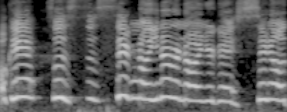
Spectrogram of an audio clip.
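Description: Projecting loudly, a woman speaks very fast at an extremely high pitch. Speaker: comedian. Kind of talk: stand-up. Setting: stage with audience.

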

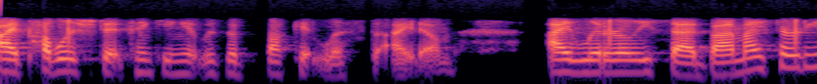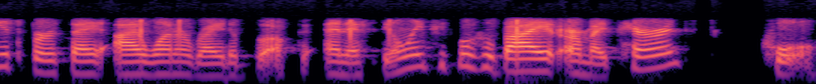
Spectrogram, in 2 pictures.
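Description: A woman with an American accent talks at a fairly quick pace. She has a medium pitch and an ordinary speaking voice. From US tri-state area. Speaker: nurse anesthetist and author. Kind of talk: casual interview chat.

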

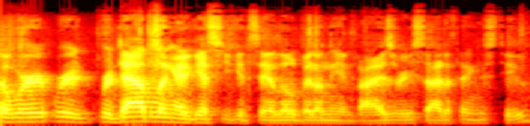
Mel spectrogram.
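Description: With a Canadian Prairies accent, a man speaks using ordinary pitch variation. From southern Saskatchewan, Canada. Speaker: environmental and regulatory lawyer. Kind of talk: interview.

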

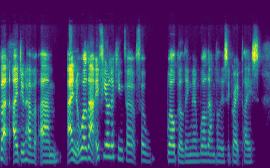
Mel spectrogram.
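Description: Against a quiet background, a woman with a British accent speaks at a fairly low pitch and a moderate pace, her intonation lively. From Britain. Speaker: fiction author. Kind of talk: interview.

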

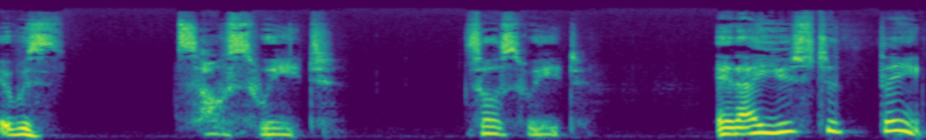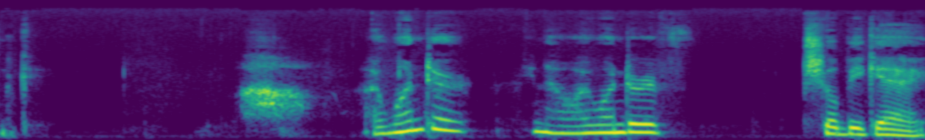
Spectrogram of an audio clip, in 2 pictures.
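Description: A woman's somewhat breathy voice at a fairly slow pace, with very wide pitch swings and long, frequent pauses. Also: medium pitch for a woman. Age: 50s. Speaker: former store owner. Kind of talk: casual conversation.

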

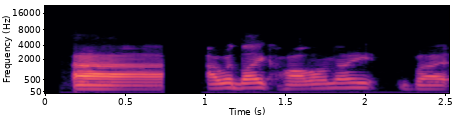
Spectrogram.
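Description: Using a plain, everyday voice, a man speaks at a moderate pace with a medium pitch and fairly even intonation. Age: 30s. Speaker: podcast co-host. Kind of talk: casual chat.

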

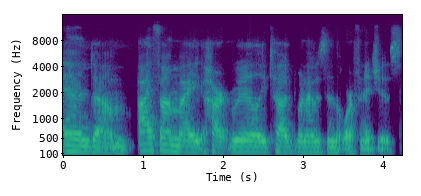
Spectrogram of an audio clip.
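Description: A woman with an American accent talks at a very deep, low pitch and a fairly slow pace. Her intonation is monotone and flat. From US Northeast, greater Boston. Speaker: adoptive mother and author. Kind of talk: interview testimony.

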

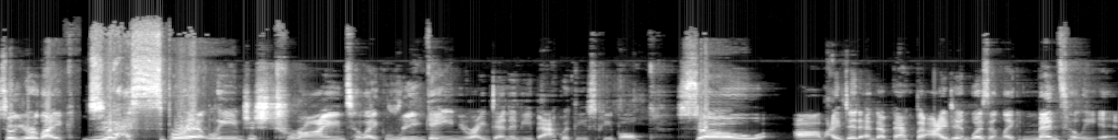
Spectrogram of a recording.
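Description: Moving at a fairly slow pace, a woman speaks with ordinary pitch variation. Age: 30s. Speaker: entrepreneur and speaker. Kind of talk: interview testimony. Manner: high energy.

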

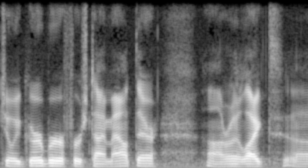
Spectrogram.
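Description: The man's medium-pitched voice moves at a moderate pace. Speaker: baseball coach, post-game analyst. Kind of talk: post-game comments. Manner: casual, filler-heavy.

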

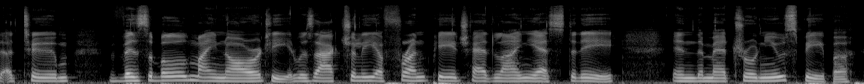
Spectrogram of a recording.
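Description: Speaking with a Trinidadian accent, a woman talks at a fairly slow pace. Her intonation is fairly even, and the recording is very clean with a silent background. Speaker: queer elder, community activist. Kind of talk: interview. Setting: home studio. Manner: laughs often.

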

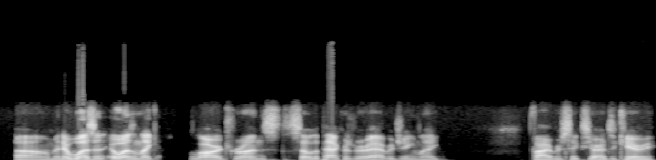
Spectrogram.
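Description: An ordinary speaking voice moves along at a moderate pace. Its pitch varies in an ordinary way. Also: man. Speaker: Vikings podcast co-host. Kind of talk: casual sports banter. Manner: casual, relaxed, joking.

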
